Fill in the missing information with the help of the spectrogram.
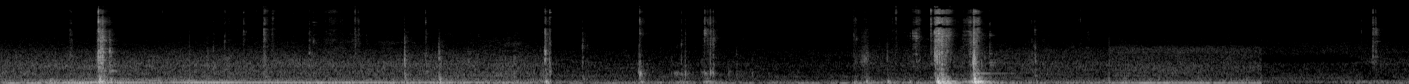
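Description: Metal typewriter parts clicking and clunking as they are handled and taken apart, with scattered sharp clicks and a louder pair of knocks about nine and a half seconds in. A low hum runs under the first five seconds.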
